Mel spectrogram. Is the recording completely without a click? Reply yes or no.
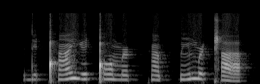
no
